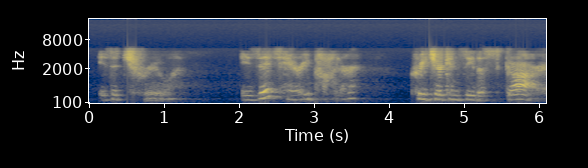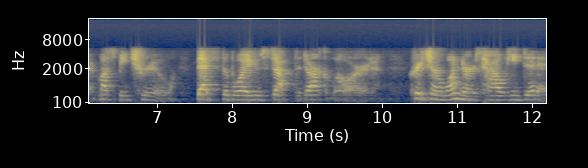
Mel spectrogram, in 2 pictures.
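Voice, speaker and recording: This is a put-on character voice. Long pauses come frequently. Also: woman, fairly high pitch for a woman, fairly slow pace. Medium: read story. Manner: muttering under breath, resentful.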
